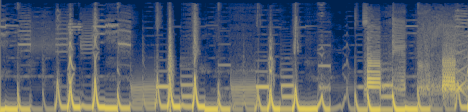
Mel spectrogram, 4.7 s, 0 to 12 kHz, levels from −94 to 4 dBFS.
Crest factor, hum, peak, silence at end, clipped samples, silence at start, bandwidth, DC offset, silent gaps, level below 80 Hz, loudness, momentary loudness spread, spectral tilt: 14 dB; none; -2 dBFS; 0 s; under 0.1%; 0 s; 9.8 kHz; under 0.1%; none; -20 dBFS; -18 LUFS; 7 LU; -7 dB/octave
